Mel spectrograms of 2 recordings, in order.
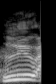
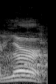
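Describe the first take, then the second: First: "Lure" with his own accent, a rolled, clipped luɹ. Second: Fix "lure" to the standard sound; corrected lure. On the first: Pastor's accent slips out teaching kids a word, "Lure" accented. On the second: Pastor correcting his accented word for the kids, "lure" standard. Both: Shown as a demonstration. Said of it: "my accent comes out".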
